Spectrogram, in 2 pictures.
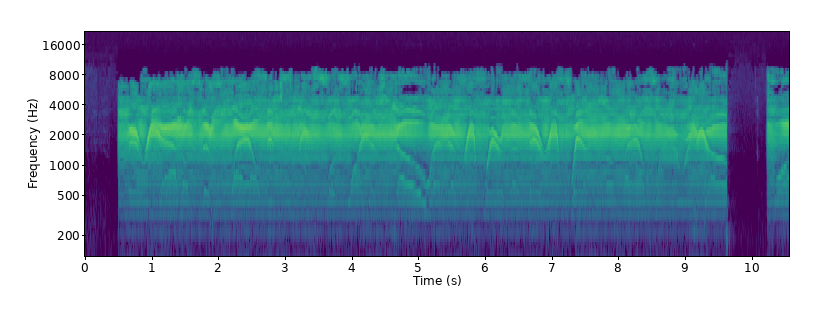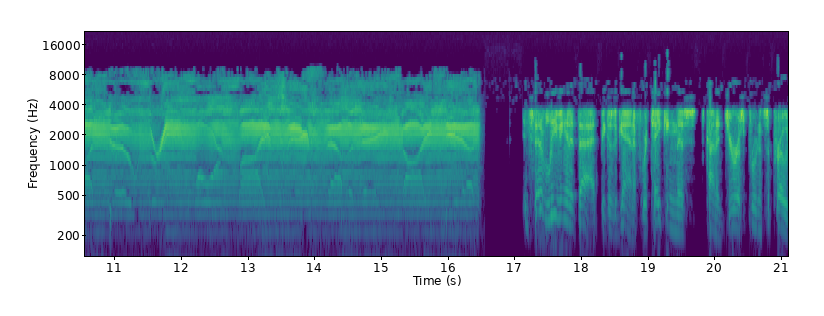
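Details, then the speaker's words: Flat, mechanical buzzing voice with words shaped over it, from an electrolarynx held in front of the mouth while reading a brief passage; a replication test recording of electrolarynx speech. "I am going to read a brief passage for you with the electro larynx held in front of my"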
